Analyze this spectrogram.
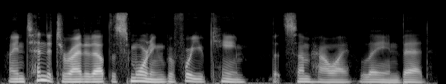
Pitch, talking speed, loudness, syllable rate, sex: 120 Hz, 230 wpm, -19 LUFS, 6.4 syllables/s, male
